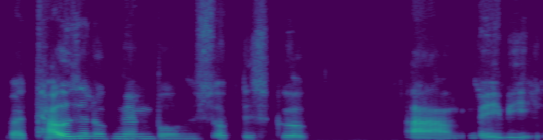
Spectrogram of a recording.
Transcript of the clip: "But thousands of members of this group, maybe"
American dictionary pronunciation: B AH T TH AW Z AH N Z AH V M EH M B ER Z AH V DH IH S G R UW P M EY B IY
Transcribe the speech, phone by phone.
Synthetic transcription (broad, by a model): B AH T T AW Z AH N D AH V M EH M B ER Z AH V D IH S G R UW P M EY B IY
